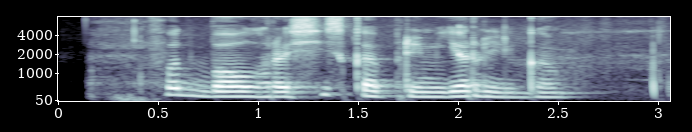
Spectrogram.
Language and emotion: Russian, neutral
